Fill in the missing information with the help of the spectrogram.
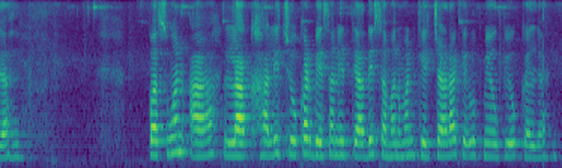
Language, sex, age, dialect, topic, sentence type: Magahi, female, 51-55, Western, agriculture, statement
